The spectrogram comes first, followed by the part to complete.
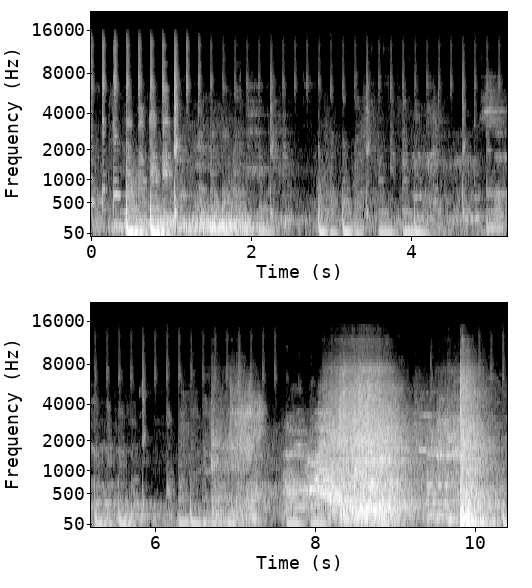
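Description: Background music and voices in a snooker club room. About eight seconds in comes a loud noisy rush lasting a second or so: the bar being opened.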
